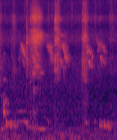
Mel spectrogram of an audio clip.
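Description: Birds chirping in short, quick falling notes, with a faint low cooing underneath; all quiet.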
